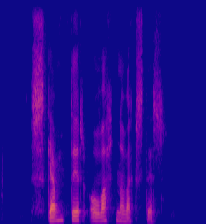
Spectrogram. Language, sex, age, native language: Icelandic, male, 20-29, Icelandic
